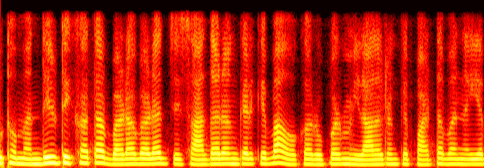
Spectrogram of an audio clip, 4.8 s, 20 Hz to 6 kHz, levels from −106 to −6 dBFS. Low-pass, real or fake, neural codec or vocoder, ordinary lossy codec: 5.4 kHz; fake; codec, 16 kHz in and 24 kHz out, 0.9 kbps, LongCat-Audio-Codec, four codebook decoder; none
